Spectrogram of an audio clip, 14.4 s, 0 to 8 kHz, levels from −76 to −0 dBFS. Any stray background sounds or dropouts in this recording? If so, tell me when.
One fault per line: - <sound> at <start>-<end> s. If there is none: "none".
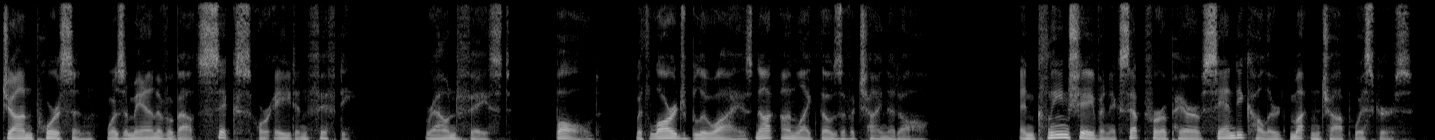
none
